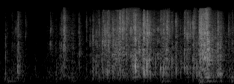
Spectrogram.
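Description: Foil wrapper of a Panini Certified hockey card pack crinkling as it is picked up and worked open by hand: a dense crackle that starts about half a second in and grows louder.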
